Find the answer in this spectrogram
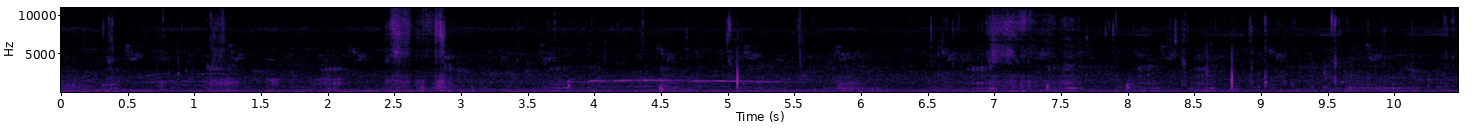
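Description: Close-up eating sounds: wet chewing, lip smacks and small mouth clicks while eating chicken curry and rice by hand. A brief faint high tone is held about four seconds in.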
